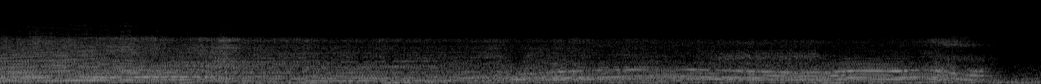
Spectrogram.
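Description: Drag racing cars, a Plymouth against a Ford Mustang, launch at the Doorwarz 12 event, their loud sustained engine roar climbing in pitch as they accelerate away before dropping off at the very end.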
